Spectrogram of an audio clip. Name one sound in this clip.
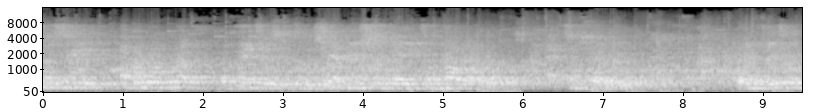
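Many young men chatter and call out in a large echoing hall.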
